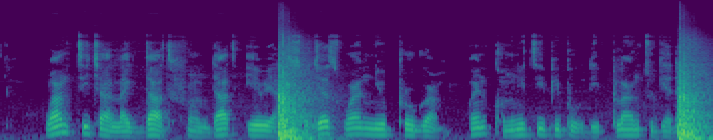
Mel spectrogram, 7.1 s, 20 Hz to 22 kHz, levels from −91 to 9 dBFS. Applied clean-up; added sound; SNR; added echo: none; Slam / Car; -3 dB; none.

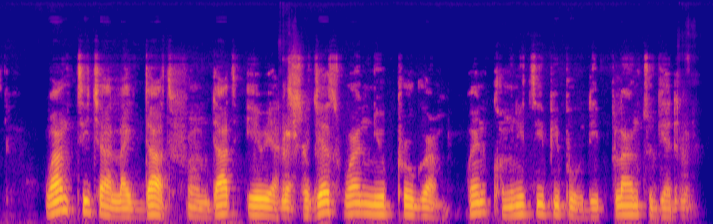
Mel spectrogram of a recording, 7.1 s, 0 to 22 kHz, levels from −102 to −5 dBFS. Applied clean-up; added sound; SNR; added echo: neural mask model Resemble Enhance denoiser.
